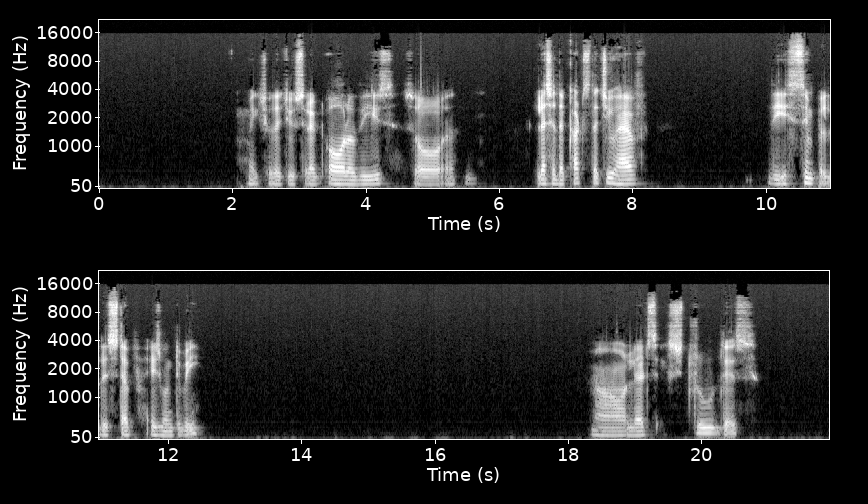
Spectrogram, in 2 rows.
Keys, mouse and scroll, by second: 0.2 shift+click, 0.9 shift+click, 2.8 shift+click, 3.4 shift+middle click, 3.7 scroll down 2, 4.0-5.3 middle drag, 5.3 shift+click, 5.6-8.2 middle drag, 8.2 shift+click, 9.2 shift+click, 10.2 shift+click, 10.5-11.9 middle drag, 11.9 shift+click, 12.4 shift+click, 12.7-13.8 middle drag, 13.8 shift+click, 14.4 shift+click, 14.9 scroll down 1, 15.0-16.1 middle drag, 16.1 scroll down 1, 16.4 middle click, 16.8 scroll down 1, 17.0-18.2 shift+middle drag, 18.2 g, 21.2-21.9 middle drag.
